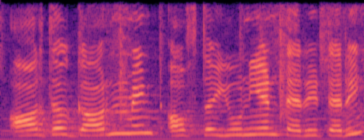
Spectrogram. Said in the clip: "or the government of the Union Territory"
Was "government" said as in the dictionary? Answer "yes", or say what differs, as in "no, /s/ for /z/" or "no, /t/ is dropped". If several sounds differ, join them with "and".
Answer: yes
